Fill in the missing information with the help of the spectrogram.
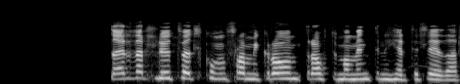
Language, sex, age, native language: Icelandic, female, 20-29, Icelandic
